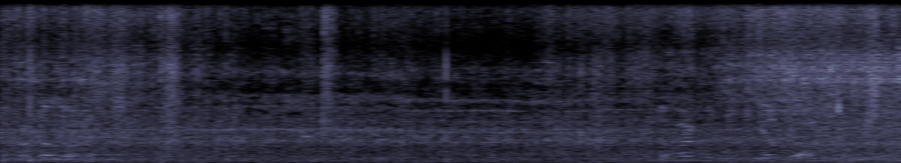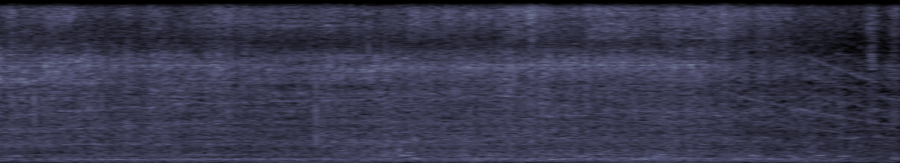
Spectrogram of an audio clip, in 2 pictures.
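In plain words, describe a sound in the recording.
A bus engine hums steadily and rises in pitch as the bus speeds up.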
